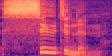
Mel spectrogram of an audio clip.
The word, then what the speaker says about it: pseudonym: But in all these cases, we don't pronounce the P. We start with the S.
